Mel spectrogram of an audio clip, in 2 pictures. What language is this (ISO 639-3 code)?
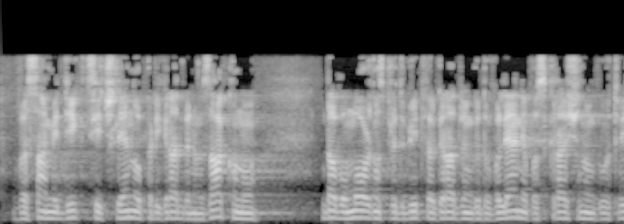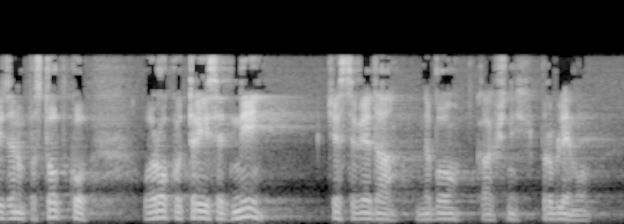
slv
